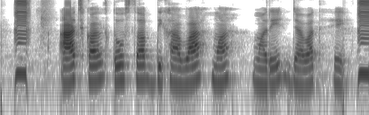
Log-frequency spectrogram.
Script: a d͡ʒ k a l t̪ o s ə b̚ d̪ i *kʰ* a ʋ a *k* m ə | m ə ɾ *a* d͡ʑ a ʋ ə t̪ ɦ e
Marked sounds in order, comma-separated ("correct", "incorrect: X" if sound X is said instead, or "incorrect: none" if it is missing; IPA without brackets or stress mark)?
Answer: correct, incorrect: none, incorrect: e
